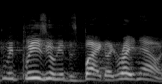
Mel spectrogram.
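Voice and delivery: tearful, crying, begging tone. Retelling a past exchange with their mom, imitating own past crying. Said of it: "I'm like crying".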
